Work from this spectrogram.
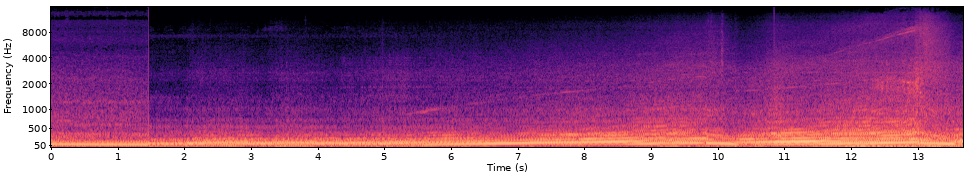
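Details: Turbo C10 truck after a misfire fix: cleared plugged screens in two or three fuel injectors fouled by tank dirt, plus resurfaced heads with a valve job. Steady idle, then smooth revs climbing and falling evenly with no stumble or miss.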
